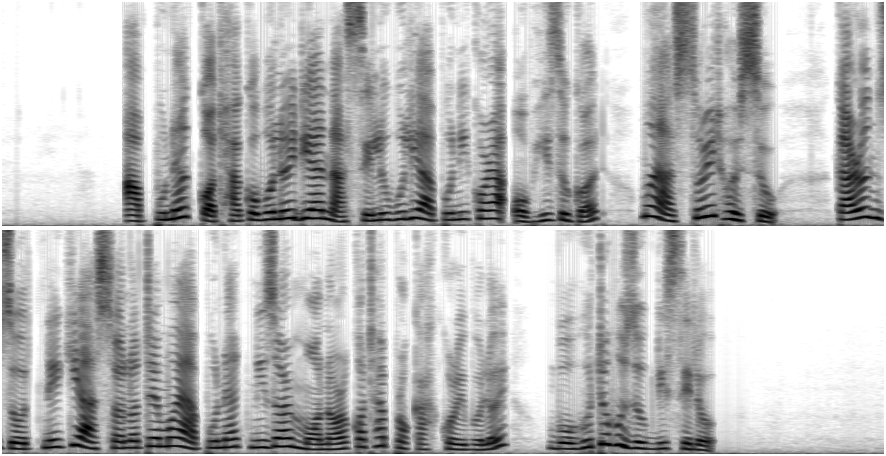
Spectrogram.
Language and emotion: Assamese, surprised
